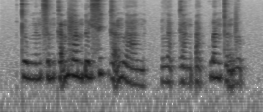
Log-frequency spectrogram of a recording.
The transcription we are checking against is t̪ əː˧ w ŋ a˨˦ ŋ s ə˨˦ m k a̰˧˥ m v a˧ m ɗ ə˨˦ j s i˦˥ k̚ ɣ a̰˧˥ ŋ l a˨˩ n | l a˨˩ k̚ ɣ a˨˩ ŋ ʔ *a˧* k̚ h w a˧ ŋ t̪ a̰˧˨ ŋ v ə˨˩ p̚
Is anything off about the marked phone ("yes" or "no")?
yes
